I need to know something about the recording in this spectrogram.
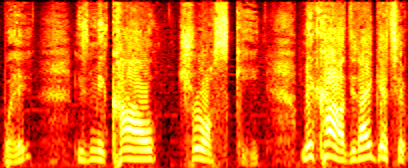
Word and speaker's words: Troitskiy: His name, and I'm going to try and pronounce it the right way, is Mikhail Troitskiy.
